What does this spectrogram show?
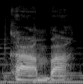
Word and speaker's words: kamba: Kamba, kamba, kamba. Small house, it's kamba, kamba. Tortoise, it's kamba, kamba. So for tortoise, you can hear we are dragging it out, and we are using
